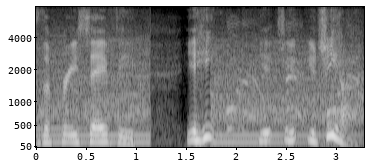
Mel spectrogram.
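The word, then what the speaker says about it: Uchiha: The corners Rick Itachi Yuchi. I don't know if I'm saying that one right. That is exactly how you say it. Trey Deuce is the free safety. Yeah, he you chiha, right?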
